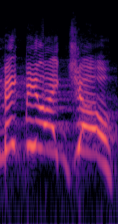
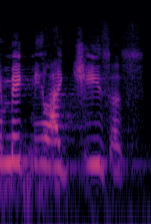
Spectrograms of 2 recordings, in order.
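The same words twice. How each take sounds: First: Loud, high, tearful shout; crying plea. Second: Soft, slow, hushed correction; gentle correction. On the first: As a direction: cry out the plea, imitating tears. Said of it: "and he's crying". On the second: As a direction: quietly coach him. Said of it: "You need to say". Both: Retold or imitated.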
